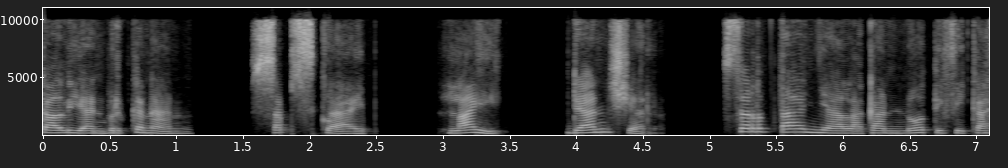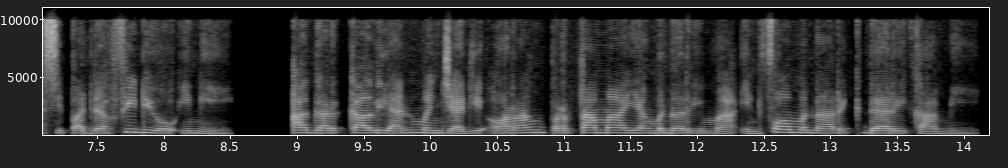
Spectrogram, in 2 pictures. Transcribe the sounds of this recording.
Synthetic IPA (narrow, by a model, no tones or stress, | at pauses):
kalianbərkənan | sap̚skɾajp̚ | laɪk̚ | danʃər | sərt̪aɲalakanːot̪ifikasipadafideoʔini | ʔaɡarkalianməɲd͡ʒadiʔoɾaŋpərt̪amajaŋmənəɾimaʔinfomənaɾɪk̚daɾikami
